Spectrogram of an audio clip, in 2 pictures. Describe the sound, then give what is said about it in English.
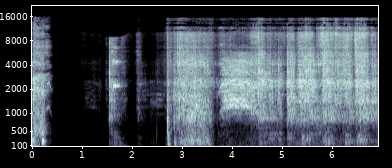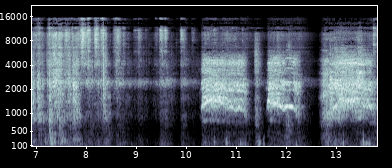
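A mountain lion screams at night, recorded as a phone voice memo: loud, harsh, raspy shrieks, one long drawn-out cry followed by shorter repeated bursts separated by brief silences, with no voices present. “It's a motherfucking mountain lion.”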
